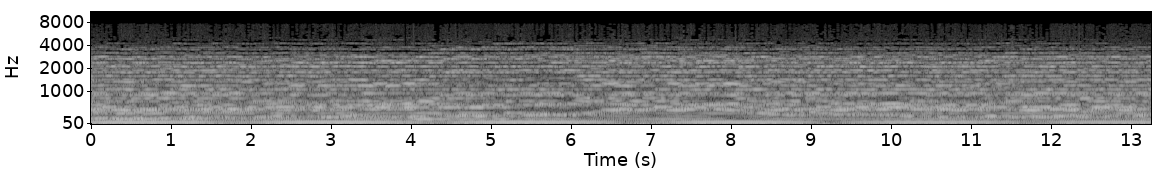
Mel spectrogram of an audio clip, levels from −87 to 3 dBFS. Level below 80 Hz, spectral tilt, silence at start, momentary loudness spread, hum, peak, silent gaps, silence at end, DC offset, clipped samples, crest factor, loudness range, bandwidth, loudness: -36 dBFS; -6.5 dB/octave; 0 s; 2 LU; none; -10 dBFS; none; 0 s; under 0.1%; under 0.1%; 14 dB; 1 LU; 7.8 kHz; -24 LUFS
